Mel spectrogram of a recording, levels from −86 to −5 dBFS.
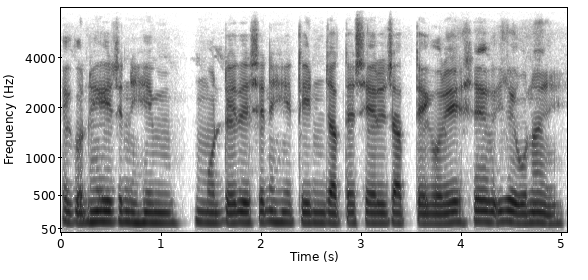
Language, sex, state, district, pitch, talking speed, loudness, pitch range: Chakma, female, Tripura, Unakoti, 130 Hz, 190 wpm, -16 LUFS, 130-140 Hz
